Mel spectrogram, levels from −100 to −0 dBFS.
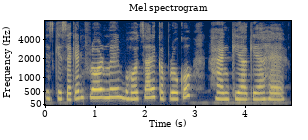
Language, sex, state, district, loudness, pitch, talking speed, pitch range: Hindi, female, Jharkhand, Ranchi, -17 LUFS, 240 Hz, 145 wpm, 230-285 Hz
